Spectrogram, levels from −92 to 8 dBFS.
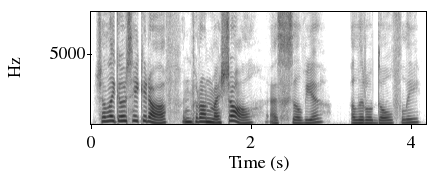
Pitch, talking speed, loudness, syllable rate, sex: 235 Hz, 230 wpm, -18 LUFS, 6.0 syllables/s, female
